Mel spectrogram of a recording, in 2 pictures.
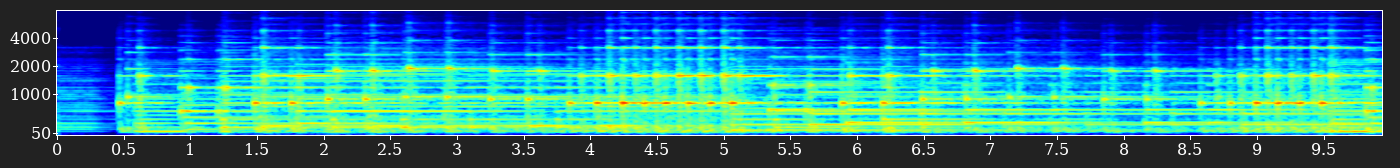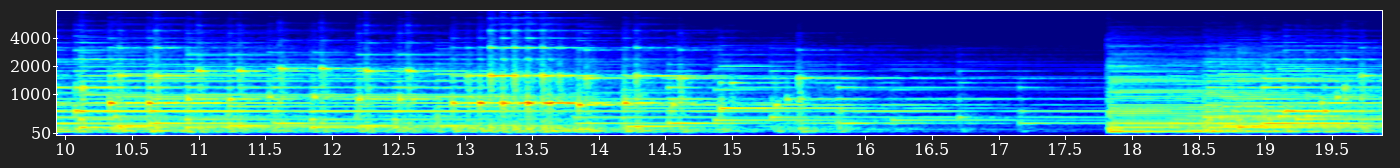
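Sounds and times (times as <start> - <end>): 
piano: 0.0 - 19.8.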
